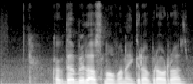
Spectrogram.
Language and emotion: Russian, neutral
